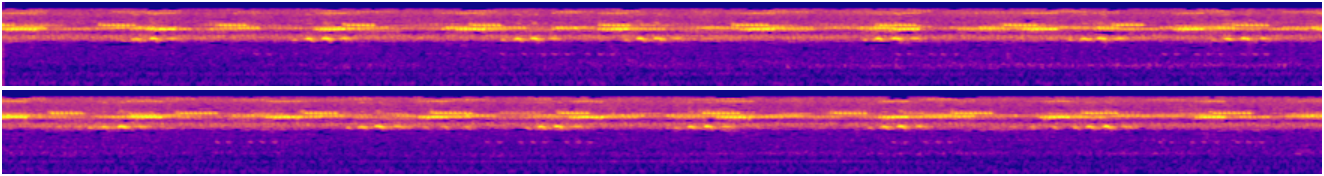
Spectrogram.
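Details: Crickets chorusing on a warm, humid Midwestern summer night: dense high-pitched pulsed chirps, several callers overlapping in steady rhythm around two pulses per second, with a faint low hum beneath.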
